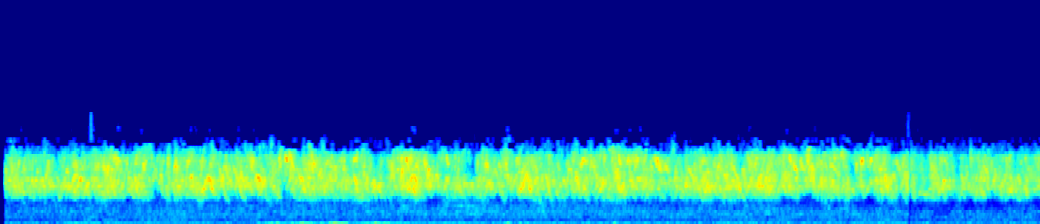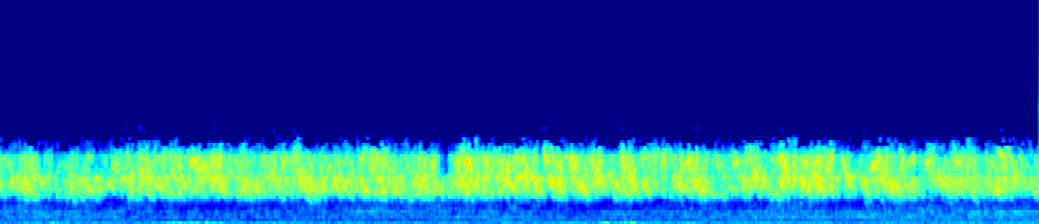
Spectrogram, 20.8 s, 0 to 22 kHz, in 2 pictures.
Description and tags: This is the birds we hear in shrubs every singing around 10 am in early December. The birds cannot be seen but fly out to our garden and then we see they are all Tree Sparrows.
